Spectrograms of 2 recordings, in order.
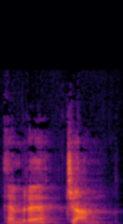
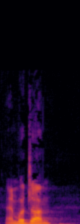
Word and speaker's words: Emre Can: Ich habe nämlich eine Aussprache von Emre Can gefunden. Willst du hören? – Ja. – Okay. Warte, Mikrofon ausrichten. – Emre Can. – Emre Can. – Hast du recht, Emre Can.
